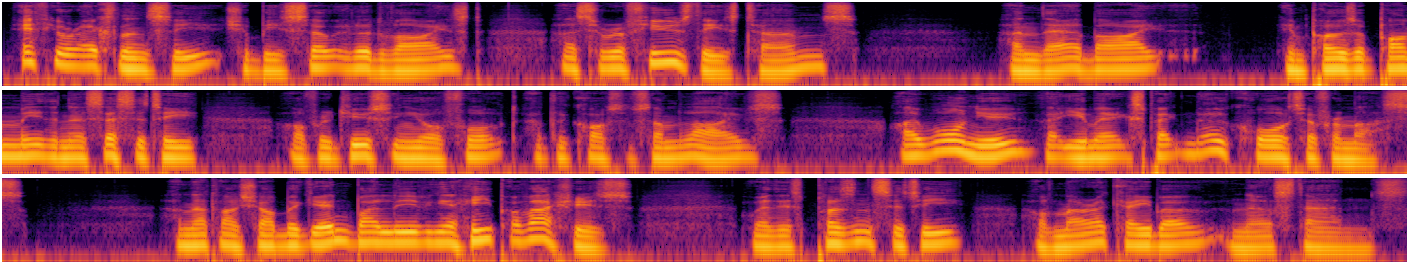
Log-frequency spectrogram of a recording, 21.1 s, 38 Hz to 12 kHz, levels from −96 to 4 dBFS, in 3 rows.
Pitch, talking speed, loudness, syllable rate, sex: 130 Hz, 170 wpm, -17 LUFS, 5.5 syllables/s, male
